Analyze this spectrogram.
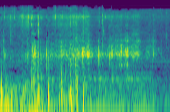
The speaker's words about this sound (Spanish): Entonces está entrando agua limpia, estamos dejando fuera las pajitas, los insectitos, los bichitos y bueno, esta agua es mucho más limpia, mucho más pura. Seguimos bombeando hasta llenar la botella, de preferencia de lo más al fondo posible. ¿no?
